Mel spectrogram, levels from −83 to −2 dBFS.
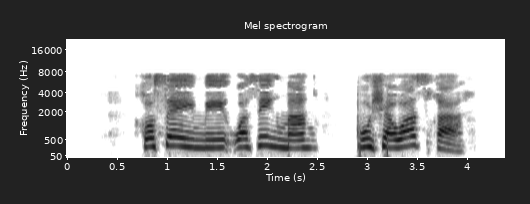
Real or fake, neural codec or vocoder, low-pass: real; none; 7.2 kHz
